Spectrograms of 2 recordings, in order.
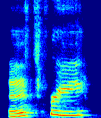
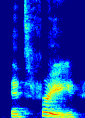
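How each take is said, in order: First: High, bright emphasis on free; excited. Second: Said in the usual way. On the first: Real, not acted. Psychic hyping a free reading to viewers, excited.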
